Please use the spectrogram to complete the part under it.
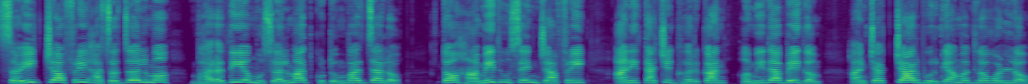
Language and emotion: Goan Konkani, neutral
